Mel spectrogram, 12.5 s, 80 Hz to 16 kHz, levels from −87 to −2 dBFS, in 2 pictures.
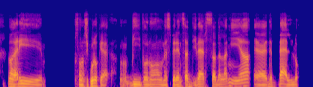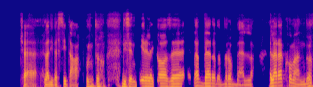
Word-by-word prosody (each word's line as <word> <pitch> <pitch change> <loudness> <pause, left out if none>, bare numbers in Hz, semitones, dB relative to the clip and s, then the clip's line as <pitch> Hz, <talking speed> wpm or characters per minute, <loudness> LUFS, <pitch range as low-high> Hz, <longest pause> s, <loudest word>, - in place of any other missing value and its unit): magari 105 -3 +2 0.7
sono - - +1
sicuro - - +3
che, - - -1 0.2
uhm, 80 +1 -8
vivono 100 +1 0
un'esperienza 95 0 +1
diversa 105 +3 0
dalla 100 +2 -2
mia, 130 +2 +1
ed 90 0 0
è - - -3
bello. 95 0 +1 0.6
Cioè, - - +1 0.2
la 95 - +4
diversità 95 +1 -1
appunto, 105 -1 -2 0.3
di 105 - +3
sentire 110 +3 +2
le 115 -1 +3
cose 115 -1 +3
è 115 - -1 0.2
davvero, 120 -3 +2
davvero 110 0 -4
bella. 95 -1 -6 0.3
E 120 - +2
la 135 - +7
raccomando. 125 -6 0
105 Hz, 135 wpm, -24 LUFS, 95-115 Hz, 0.7 s, la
